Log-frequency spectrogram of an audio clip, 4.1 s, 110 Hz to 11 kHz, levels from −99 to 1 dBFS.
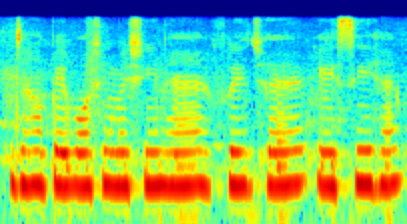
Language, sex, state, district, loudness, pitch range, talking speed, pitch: Hindi, female, Uttar Pradesh, Lalitpur, -12 LUFS, 240-250 Hz, 135 wpm, 245 Hz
